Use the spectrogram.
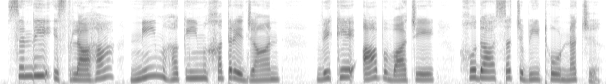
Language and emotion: Sindhi, neutral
